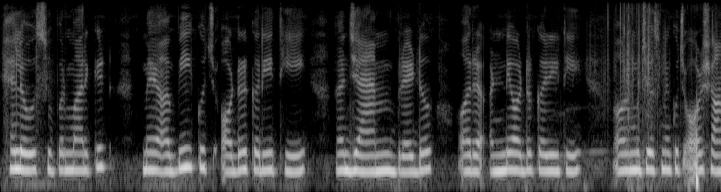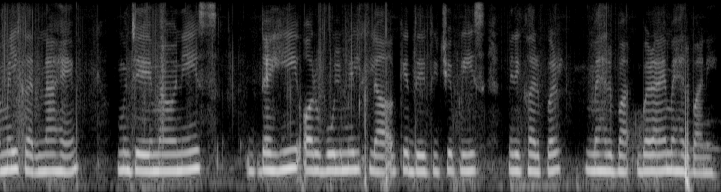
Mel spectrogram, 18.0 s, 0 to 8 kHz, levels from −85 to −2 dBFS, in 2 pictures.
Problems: constant background noise, low volume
